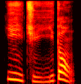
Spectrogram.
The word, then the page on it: 一举一动: yī jǔ yī dòng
